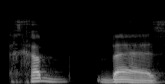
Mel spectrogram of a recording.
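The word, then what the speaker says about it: خباز: And again, the shadda just combines the two, gets rid of the need to have a double ba.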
